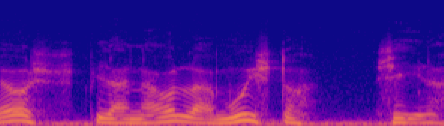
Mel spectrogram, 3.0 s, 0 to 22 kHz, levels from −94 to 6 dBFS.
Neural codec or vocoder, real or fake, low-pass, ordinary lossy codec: none; real; 19.8 kHz; none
